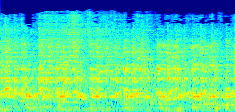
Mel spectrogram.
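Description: Fast, continuous percussion music: the chenda drumming and cymbals that accompany a theyyam.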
